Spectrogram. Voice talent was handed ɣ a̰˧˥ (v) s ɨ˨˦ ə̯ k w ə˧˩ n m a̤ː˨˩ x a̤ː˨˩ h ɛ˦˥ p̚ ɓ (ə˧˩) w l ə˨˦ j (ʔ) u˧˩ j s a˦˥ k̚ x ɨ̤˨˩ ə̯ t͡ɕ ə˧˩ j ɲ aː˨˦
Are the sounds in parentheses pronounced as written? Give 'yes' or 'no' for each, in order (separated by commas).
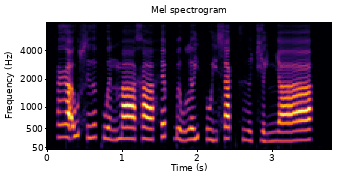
no, yes, no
